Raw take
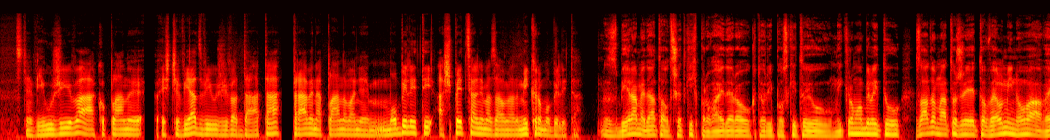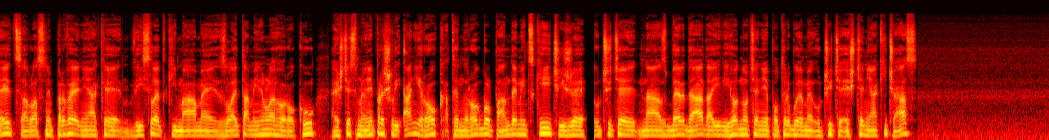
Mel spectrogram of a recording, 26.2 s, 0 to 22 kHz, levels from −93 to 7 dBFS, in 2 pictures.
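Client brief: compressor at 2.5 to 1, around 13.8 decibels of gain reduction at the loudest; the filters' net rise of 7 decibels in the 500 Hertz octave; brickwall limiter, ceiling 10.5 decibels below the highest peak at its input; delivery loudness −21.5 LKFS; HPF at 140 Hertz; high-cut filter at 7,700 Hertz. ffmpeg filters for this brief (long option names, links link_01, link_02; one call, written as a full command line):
ffmpeg -i in.wav -af "highpass=140,lowpass=7700,equalizer=frequency=500:width_type=o:gain=8.5,acompressor=threshold=-34dB:ratio=2.5,volume=13.5dB,alimiter=limit=-10dB:level=0:latency=1" out.wav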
